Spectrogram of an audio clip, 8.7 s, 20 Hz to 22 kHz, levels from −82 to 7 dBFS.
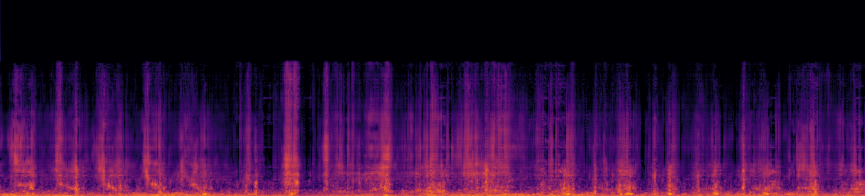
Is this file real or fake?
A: fake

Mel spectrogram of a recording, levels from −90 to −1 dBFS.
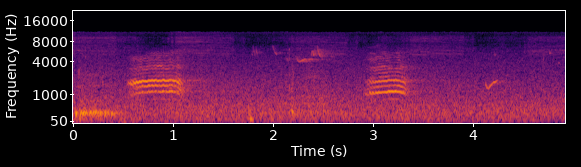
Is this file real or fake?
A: real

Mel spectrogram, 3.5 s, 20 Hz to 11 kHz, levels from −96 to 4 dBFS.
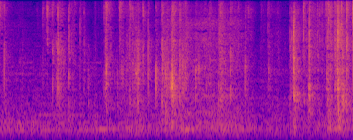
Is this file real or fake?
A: fake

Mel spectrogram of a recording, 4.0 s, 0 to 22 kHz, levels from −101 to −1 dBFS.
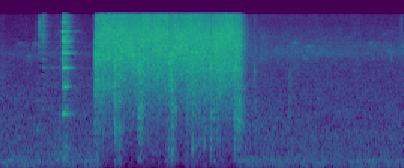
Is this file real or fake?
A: fake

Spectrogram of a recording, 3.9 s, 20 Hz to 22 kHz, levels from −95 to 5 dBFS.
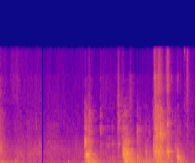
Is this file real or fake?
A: fake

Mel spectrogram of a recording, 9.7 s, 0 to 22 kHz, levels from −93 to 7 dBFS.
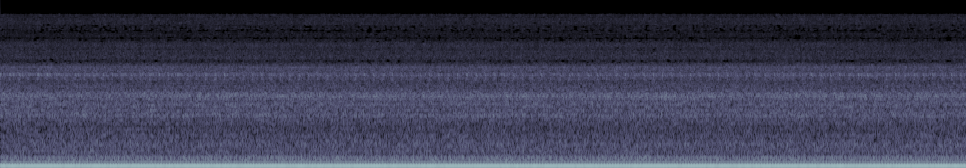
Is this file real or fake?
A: real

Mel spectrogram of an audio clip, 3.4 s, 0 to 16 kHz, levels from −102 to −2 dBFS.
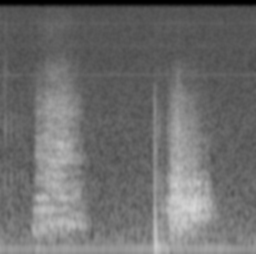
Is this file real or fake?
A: real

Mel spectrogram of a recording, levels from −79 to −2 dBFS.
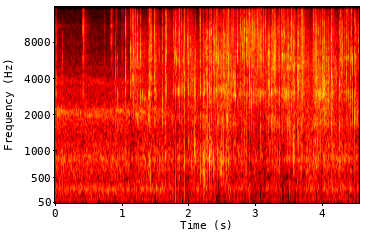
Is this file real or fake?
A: fake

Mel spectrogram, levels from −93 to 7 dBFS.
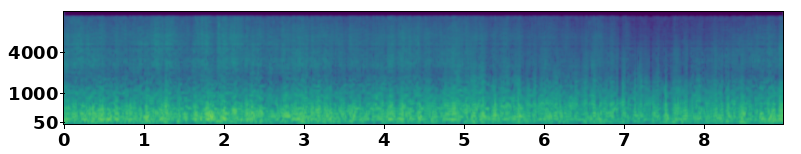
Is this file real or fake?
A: fake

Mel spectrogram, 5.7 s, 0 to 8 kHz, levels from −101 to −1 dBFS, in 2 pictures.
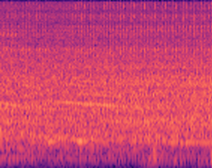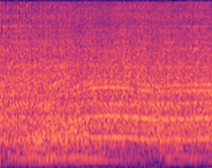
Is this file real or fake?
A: real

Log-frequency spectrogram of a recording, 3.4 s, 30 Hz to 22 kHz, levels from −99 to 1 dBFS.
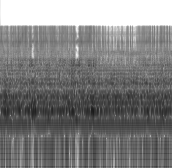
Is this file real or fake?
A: fake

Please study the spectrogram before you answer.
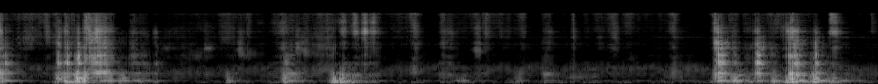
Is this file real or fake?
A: fake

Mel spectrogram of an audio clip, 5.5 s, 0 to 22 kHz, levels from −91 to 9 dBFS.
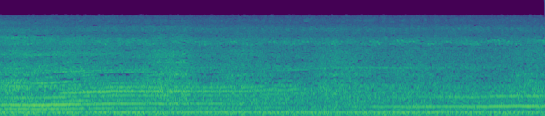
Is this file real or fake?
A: fake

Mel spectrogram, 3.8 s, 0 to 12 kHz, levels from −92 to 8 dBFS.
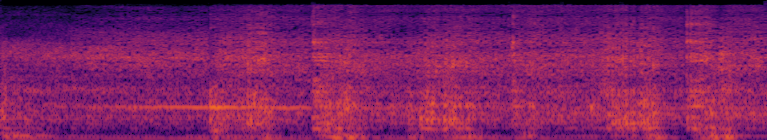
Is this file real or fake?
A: fake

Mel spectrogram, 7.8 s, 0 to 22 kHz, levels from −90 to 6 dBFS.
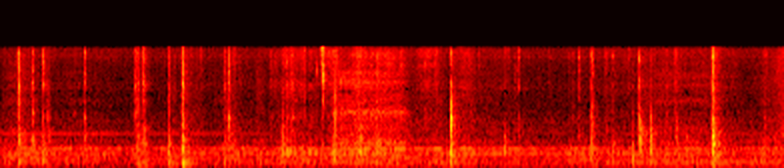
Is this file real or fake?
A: real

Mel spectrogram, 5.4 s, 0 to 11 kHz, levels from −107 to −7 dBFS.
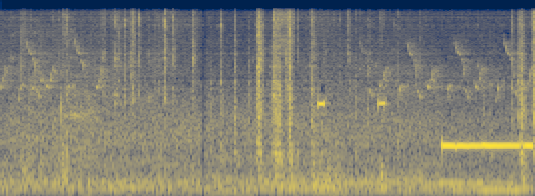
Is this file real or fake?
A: fake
